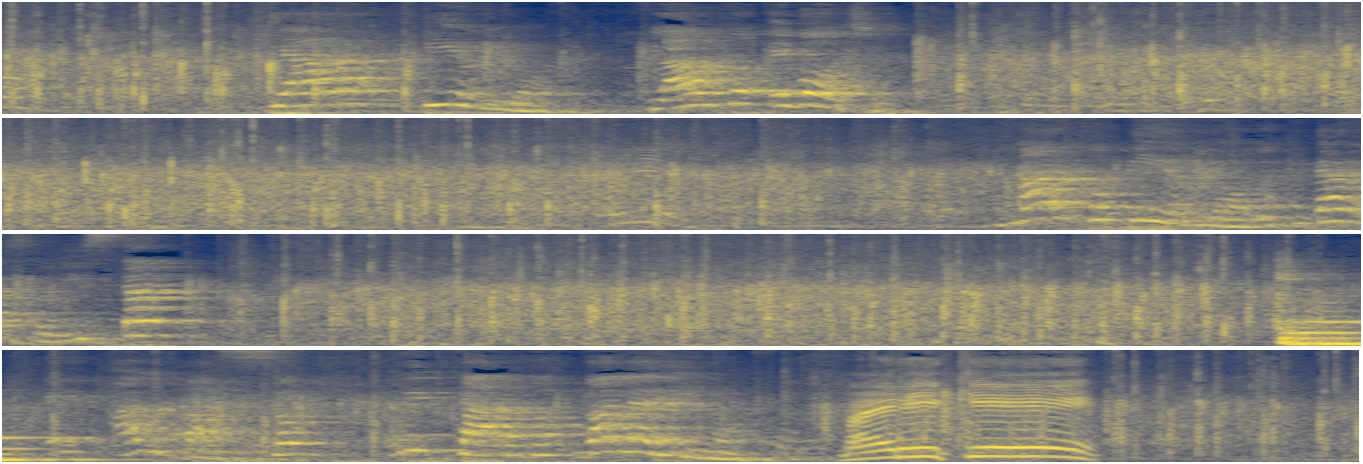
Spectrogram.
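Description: A young girl sings through loudspeakers in a large hall.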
